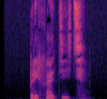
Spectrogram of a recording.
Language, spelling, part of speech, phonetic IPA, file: Russian, приходить, verb, [prʲɪxɐˈdʲitʲ], Ru-приходить.ogg
- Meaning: to come (to), to arrive (at) (place, conclusion, state of abandonment, anger, insanity)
